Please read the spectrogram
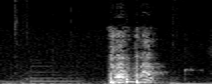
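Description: A man coughs once, a short loud burst about a second in, over faint background music.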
